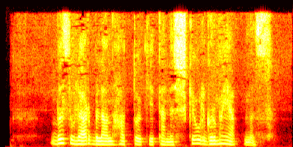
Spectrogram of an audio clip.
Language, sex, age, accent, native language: Uzbek, female, 35+, Namangan, Uzbek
